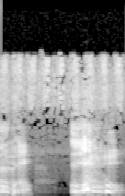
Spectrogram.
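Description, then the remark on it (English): Two rough, harsh coughs from an ill mother, a short burst followed by a brief pause and then a longer, throaty cough that rattles slightly before trailing off. “It's all right, dear. This cough is...”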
